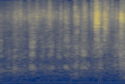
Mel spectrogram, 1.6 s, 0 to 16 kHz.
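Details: Female Staffordshire Bull Terrier, blue, 18 months old, refusing the walk home and wanting to ride in the car; fast, hissing pants repeated several times a second, a few sharper clicks near the end.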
